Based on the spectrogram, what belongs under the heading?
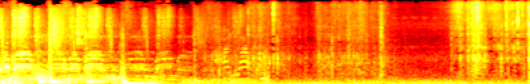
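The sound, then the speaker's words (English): Paper crinkles and crackles steadily for several seconds, fairly loud, with a brief tonal, voice-like sound mixed in near the start. “Paper crinkling brought to you today by the letter F and U.”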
